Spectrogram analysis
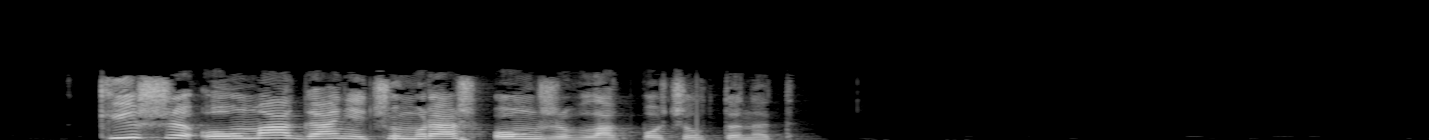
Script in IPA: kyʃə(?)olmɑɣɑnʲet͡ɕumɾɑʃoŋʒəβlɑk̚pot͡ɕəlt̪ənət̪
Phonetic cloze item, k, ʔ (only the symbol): ʔ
